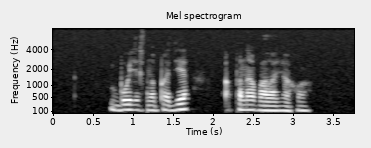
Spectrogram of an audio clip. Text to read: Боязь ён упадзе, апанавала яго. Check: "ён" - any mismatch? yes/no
no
